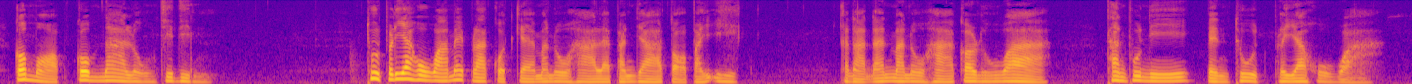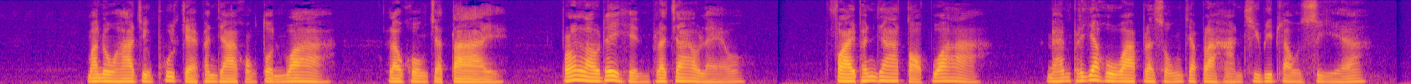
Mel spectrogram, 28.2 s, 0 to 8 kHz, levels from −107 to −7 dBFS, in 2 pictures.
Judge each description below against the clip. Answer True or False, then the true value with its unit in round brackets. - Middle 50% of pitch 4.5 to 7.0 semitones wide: False (3.8 semitones)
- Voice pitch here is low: True (110 Hz)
